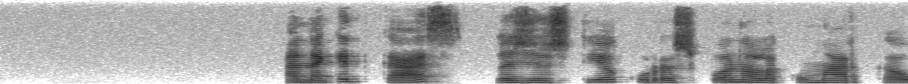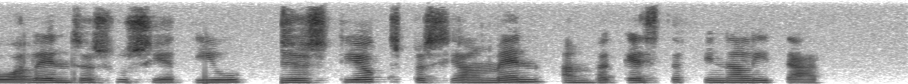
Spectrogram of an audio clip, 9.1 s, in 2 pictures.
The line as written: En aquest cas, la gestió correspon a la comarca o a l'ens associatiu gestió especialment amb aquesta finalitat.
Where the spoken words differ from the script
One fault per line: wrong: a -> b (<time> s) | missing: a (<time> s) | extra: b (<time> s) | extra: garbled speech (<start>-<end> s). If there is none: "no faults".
no faults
